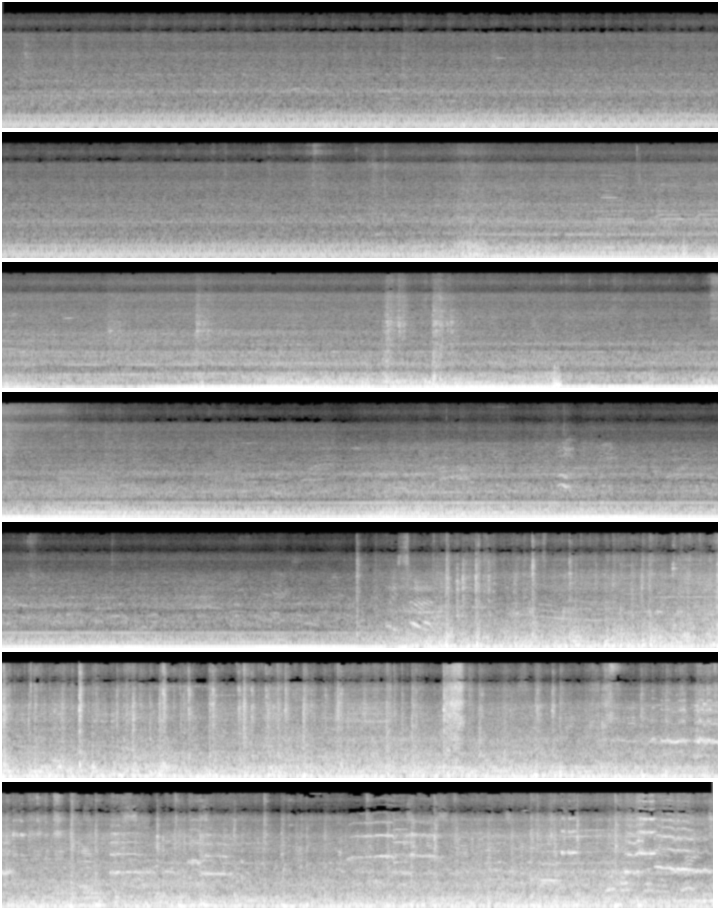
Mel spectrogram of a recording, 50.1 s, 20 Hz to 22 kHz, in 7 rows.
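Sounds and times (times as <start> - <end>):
small locomotive engine running: 0.0 - 50.0.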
